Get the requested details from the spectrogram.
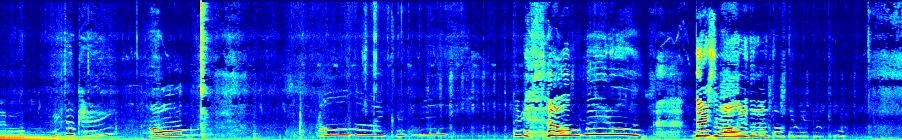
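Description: A young woman talks cheerfully nearby.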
